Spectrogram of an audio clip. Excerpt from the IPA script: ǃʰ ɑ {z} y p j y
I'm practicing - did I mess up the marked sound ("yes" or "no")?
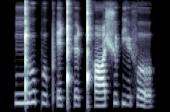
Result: yes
